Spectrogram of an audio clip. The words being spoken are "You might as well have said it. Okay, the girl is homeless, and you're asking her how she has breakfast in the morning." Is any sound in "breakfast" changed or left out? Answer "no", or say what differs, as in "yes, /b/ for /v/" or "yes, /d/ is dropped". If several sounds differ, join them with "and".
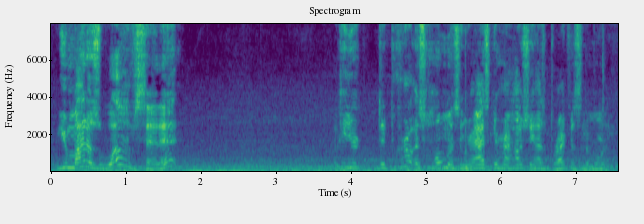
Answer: no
